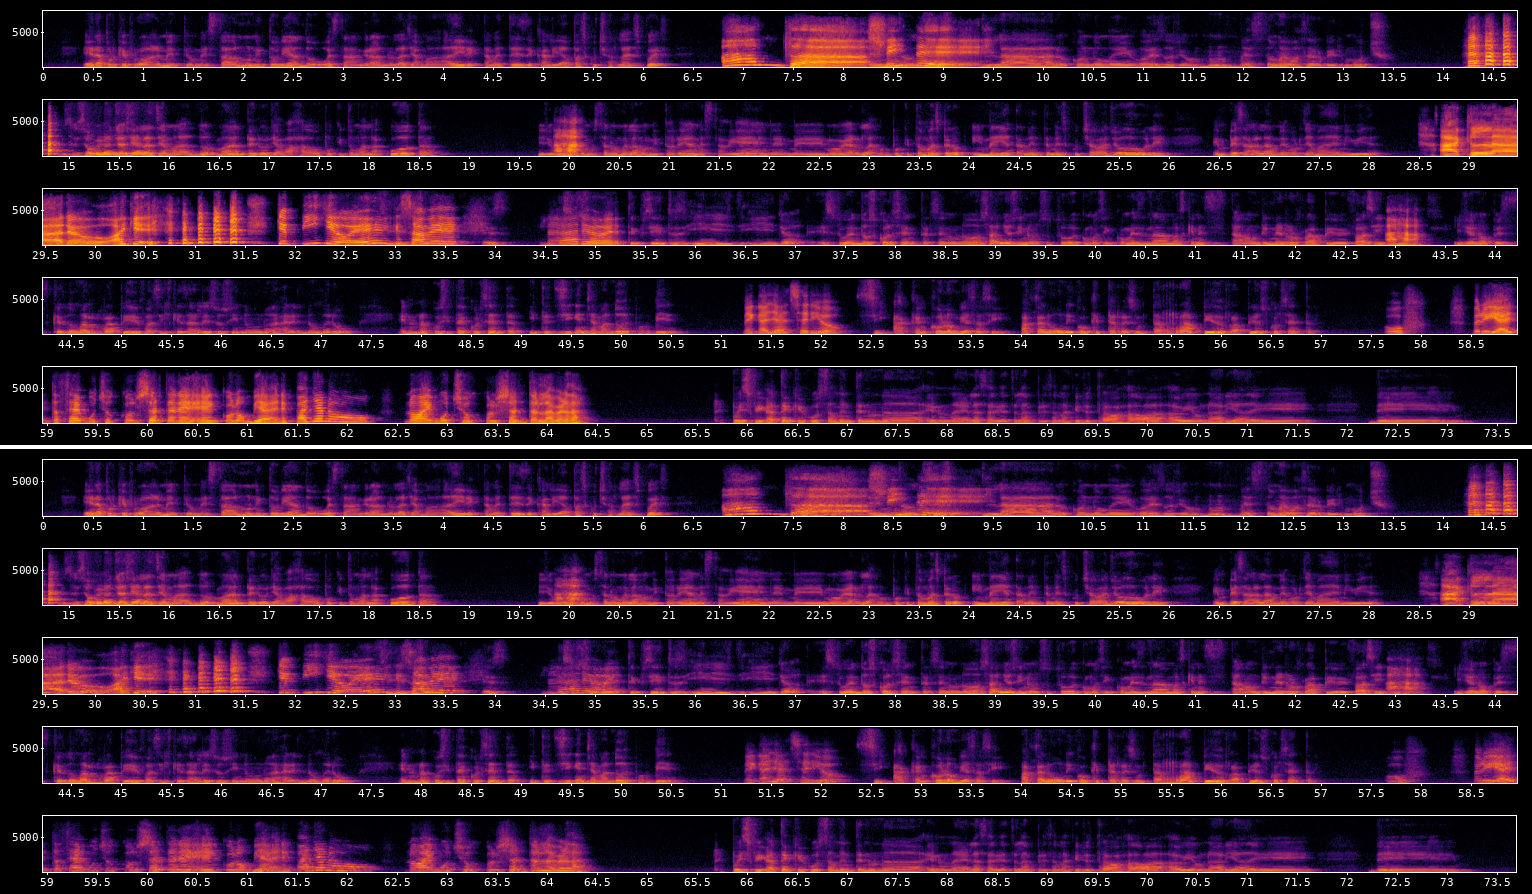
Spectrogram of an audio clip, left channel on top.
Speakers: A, in the centre; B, on the left (about 70°).
A: era porque probablemente o me estaban monitoreando o estaban grabando la llamada directamente desde calidad para escucharla después.
B: Anda,
A: Entonces,
B: fíjate.
A: claro, cuando me dijo eso, yo, "Mm, esto me va a servir mucho.
B: <laughs>
A: Entonces, obvio, yo hacía las llamadas normal, pero ya bajaba un poquito más la cuota. Y yo,
B: Ajá.
A: bueno, como esta no me la monitorean, está bien, eh, me, me voy a relajar un poquito más, pero inmediatamente me escuchaba yo doble, empezaba la mejor llamada de mi vida.
B: Ah, claro. Ay, qué, <laughs> qué pillo, ¿eh?
A: Sí,
B: El que
A: esos
B: sabe.
A: son, e- es,
B: Claro.
A: esos son tipsitos. Y, y yo estuve en dos call centers, en uno dos años, y no estuve como cinco meses nada más que necesitaba un dinero rápido y fácil.
B: Ajá.
A: Y yo no, pues, ¿qué es lo más rápido y fácil que sale? Eso sí, no uno dejar el número en una cosita de call center y te siguen llamando de por vida.
B: Venga ya, en serio.
A: Sí, acá en Colombia es así. Acá lo único que te resulta rápido, rápido es call center.
B: Uf. Pero y hay- entonces hay muchos call centers en, en Colombia. En España no, no hay muchos call centers, la verdad.
A: Pues fíjate que justamente en una, en una de las áreas de la empresa en la que yo trabajaba había un área de, de,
